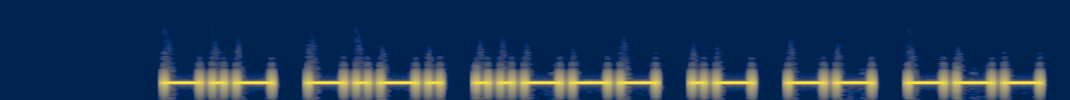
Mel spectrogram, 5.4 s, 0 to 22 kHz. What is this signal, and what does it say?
Morse code, heard as a keyed tone, about 20 wpm, 700 Hz. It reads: KC2AMO
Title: USA Call Signs - 6 Characters - Repeated 2x - 20wpm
